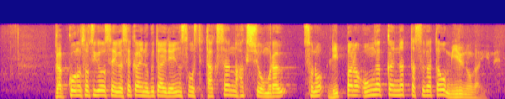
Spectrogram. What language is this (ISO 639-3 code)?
jpn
